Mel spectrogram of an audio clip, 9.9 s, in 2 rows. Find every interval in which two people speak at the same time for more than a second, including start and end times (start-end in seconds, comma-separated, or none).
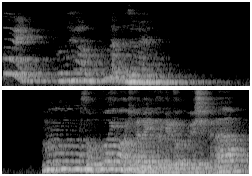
none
